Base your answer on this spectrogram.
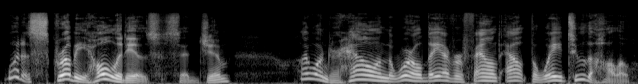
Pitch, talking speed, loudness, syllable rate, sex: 150 Hz, 215 wpm, -19 LUFS, 4.9 syllables/s, male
